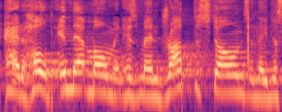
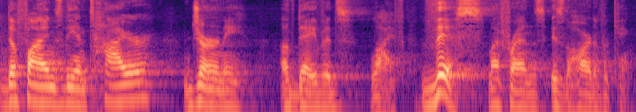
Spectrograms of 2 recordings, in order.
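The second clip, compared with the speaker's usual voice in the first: hushed emphasis; 10 semitones lower, 7 dB quieter than usual. Real, not acted. Climactic sermon point.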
